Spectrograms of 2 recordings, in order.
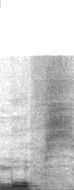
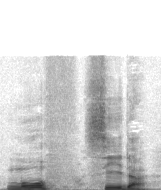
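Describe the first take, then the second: First: The f is cut short and the s doubled. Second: The f is held fully before a single s. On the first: The speaker calls it wrong. "dibaca fa tu cepat sangat, pendek sangat" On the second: The speaker calls it right. "habiskan fa, baru settlekan sin"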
